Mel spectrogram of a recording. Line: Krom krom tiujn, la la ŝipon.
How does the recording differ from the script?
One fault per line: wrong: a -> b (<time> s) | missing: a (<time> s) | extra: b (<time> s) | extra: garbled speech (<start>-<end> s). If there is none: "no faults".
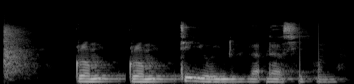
no faults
